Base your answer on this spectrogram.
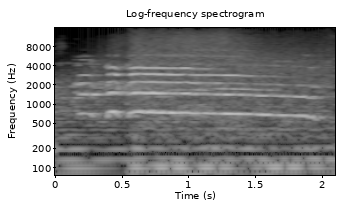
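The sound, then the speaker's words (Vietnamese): A rooster gives a single long, drawn-out crow, a fairly quiet harmonic call held steady over a low background rumble. “chờ tiếng gà trống gáy và tiếng chim hót líu lo bên ngoài báo hiệu trời sáng.”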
